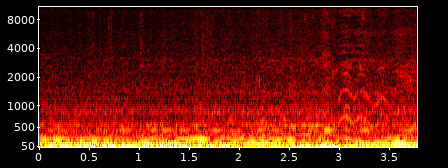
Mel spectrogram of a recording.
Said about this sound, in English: Yeah, now eagle-eared viewers may be noticing that it's raining lightly, and that's cool.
